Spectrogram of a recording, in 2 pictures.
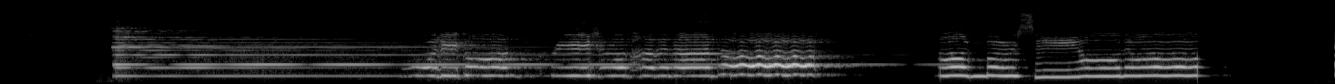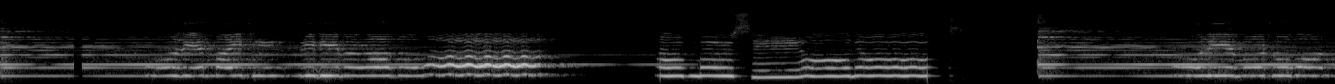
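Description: A solo female voice singing an unaccompanied chant, holding long notes with vibrato, in three similar phrases, each broken by short pauses.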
